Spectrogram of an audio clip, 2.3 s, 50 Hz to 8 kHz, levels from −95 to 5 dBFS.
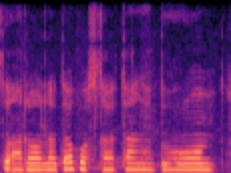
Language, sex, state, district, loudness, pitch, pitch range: Chakma, female, Tripura, Dhalai, -19 LUFS, 260 Hz, 260-270 Hz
